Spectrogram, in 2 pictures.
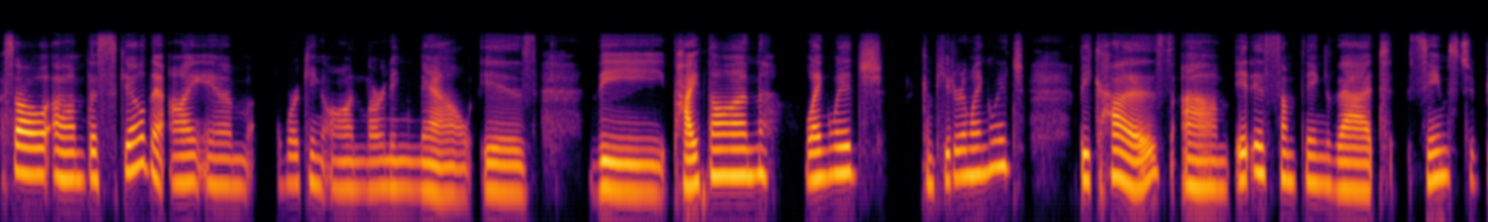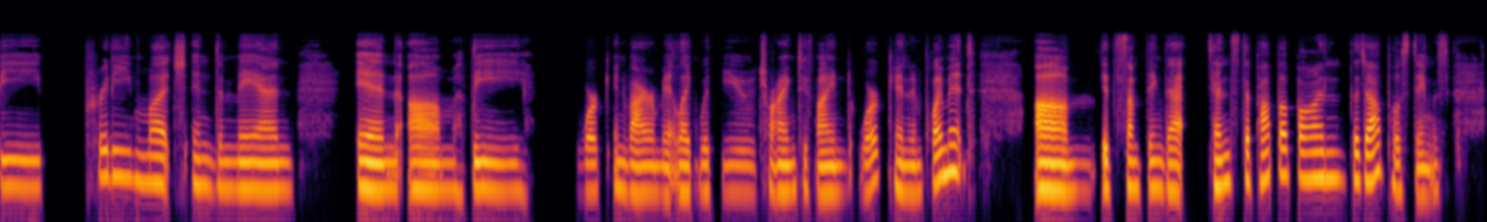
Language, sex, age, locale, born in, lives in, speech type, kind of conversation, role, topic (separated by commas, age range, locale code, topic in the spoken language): English, female, 50-54, en-US, United States, United States, conversation, unstructured, none, What skill are you learning right now, what inspired you to start, and how is it going so far?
